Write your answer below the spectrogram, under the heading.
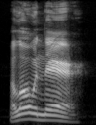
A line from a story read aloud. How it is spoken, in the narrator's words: hollered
